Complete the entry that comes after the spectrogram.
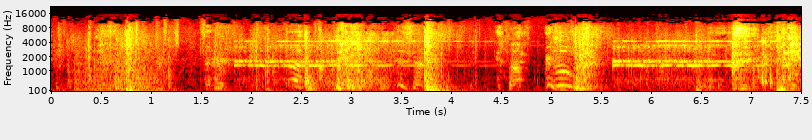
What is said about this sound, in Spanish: ¡Teléfono!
